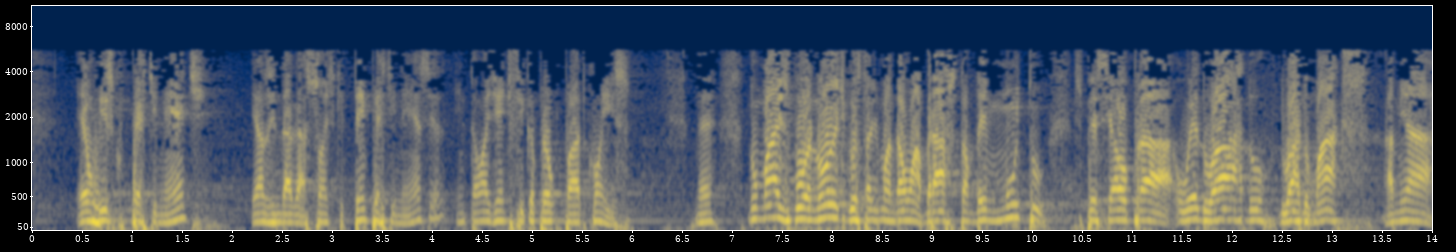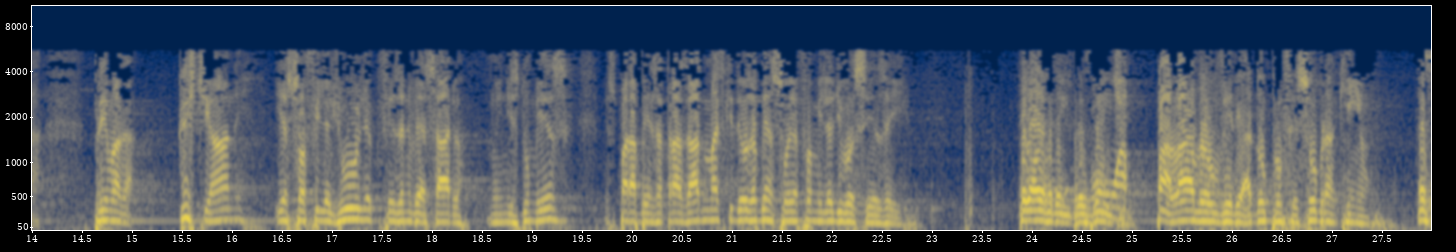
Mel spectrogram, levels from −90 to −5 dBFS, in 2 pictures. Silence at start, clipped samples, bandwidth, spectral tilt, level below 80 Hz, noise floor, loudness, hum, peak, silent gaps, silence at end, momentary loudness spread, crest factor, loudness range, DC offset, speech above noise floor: 0 s; under 0.1%; 5.8 kHz; -10.5 dB/octave; -32 dBFS; -42 dBFS; -18 LUFS; none; -6 dBFS; none; 0 s; 13 LU; 12 dB; 5 LU; under 0.1%; 25 dB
